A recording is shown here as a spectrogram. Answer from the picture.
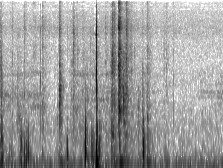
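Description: Several light clicks and knocks inside a car's cabin, the sharpest at the start and about a second in.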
